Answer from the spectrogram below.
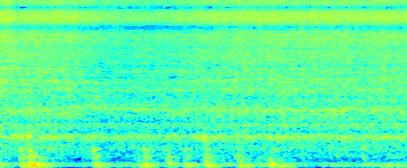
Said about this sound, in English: all my bay leaves, cardamom and cinnamon stick, all in there, and just give it a good stir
